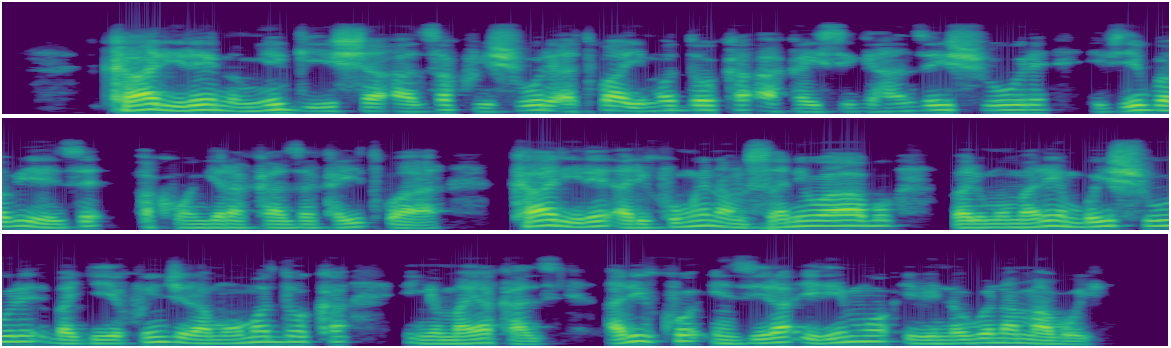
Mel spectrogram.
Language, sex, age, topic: Rundi, male, 25-35, education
